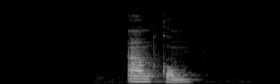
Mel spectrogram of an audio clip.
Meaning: first-person singular dependent-clause present indicative of aankomen
- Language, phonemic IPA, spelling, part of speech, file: Dutch, /ˈaŋkɔm/, aankom, verb, Nl-aankom.ogg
